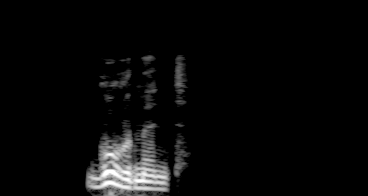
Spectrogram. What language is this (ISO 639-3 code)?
kab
